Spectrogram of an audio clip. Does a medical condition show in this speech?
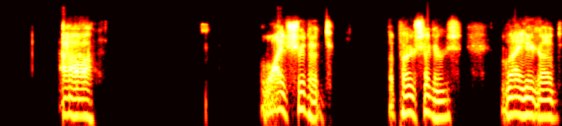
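Yes: spinal muscular atrophy.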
